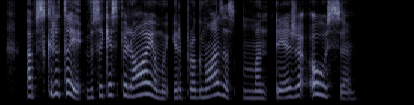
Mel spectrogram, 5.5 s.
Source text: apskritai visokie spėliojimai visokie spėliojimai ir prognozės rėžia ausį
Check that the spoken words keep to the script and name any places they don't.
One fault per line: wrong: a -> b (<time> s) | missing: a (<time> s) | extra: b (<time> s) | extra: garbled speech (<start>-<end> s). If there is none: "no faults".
missing: visokie spėliojimai (2.2 s)
extra: man (3.4 s)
